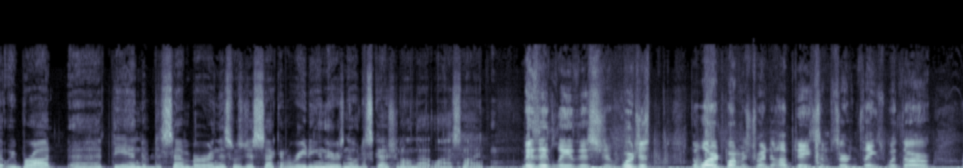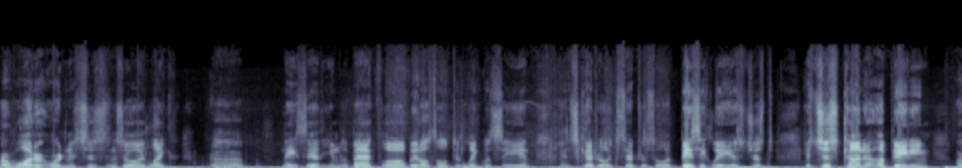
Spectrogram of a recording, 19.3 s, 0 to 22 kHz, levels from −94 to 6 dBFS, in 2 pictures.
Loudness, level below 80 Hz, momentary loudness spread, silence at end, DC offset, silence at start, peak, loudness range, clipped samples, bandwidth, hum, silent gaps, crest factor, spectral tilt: -23 LUFS; -32 dBFS; 13 LU; 0 s; under 0.1%; 0 s; -6 dBFS; 7 LU; under 0.1%; 16 kHz; none; none; 18 dB; -4.5 dB/octave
